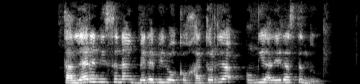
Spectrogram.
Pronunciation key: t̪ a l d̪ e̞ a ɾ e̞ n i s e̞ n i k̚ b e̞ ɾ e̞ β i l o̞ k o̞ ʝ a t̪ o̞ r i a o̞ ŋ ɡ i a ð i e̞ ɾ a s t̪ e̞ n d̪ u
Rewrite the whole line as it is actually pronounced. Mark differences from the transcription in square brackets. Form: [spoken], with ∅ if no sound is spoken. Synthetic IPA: t̪ a l d̪ e̞ a ɾ e̞ n i s e̞ n [a] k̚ b e̞ ɾ e̞ β i l o̞ k o̞ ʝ a t̪ o̞ r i a o̞ ŋ ɡ i a ð i e̞ ɾ a s t̪ e̞ n d̪ u

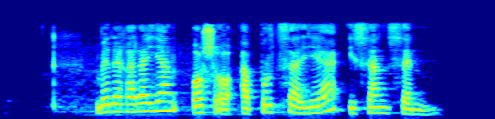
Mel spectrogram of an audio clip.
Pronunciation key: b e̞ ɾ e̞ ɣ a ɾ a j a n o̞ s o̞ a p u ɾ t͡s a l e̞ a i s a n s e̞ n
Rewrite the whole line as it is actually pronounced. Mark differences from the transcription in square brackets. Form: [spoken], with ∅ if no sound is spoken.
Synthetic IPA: b e̞ ɾ e̞ ɣ a ɾ a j a n o̞ s o̞ a p u ɾ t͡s a [ʎ] e̞ a i s a n s e̞ n

